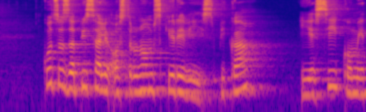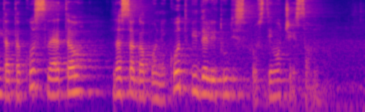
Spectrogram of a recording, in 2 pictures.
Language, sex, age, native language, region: Slovenian, female, 30-49, Slovenian, Savinja region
